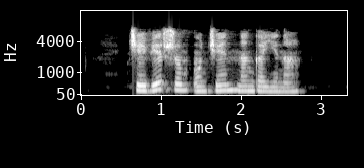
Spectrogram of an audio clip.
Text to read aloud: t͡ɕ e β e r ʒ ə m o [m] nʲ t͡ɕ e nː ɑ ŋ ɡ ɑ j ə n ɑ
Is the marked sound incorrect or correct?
incorrect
